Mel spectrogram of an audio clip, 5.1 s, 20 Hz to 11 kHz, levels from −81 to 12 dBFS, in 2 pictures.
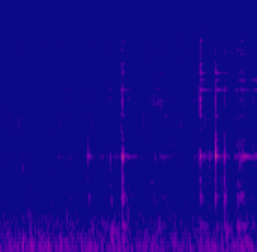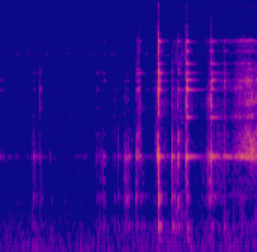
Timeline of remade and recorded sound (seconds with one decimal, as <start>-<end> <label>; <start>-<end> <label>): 0.0-5.1 recorded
